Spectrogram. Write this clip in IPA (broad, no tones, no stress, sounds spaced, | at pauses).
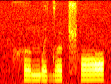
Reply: h ɤ ŋʷ e d ɤ ʈ͡ʂʰ ɔ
